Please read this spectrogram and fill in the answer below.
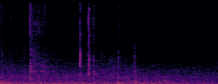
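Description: The last ring of an acoustic guitar chord dies out at the start, followed by a few faint clicks and taps as the guitar is handled and set upright.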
